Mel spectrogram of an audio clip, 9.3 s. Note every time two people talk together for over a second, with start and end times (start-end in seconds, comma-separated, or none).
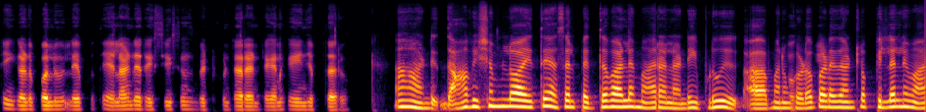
none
